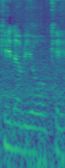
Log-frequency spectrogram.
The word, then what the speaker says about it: Kwok: And honor Carrie Kwok. I think that's how you pronounce it. K-W-O-K, right?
